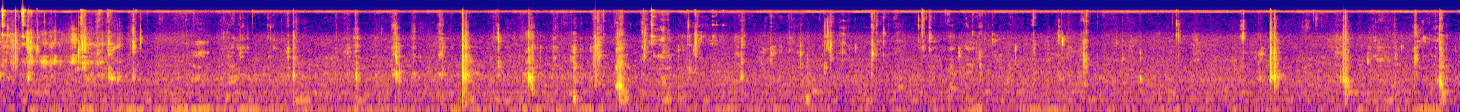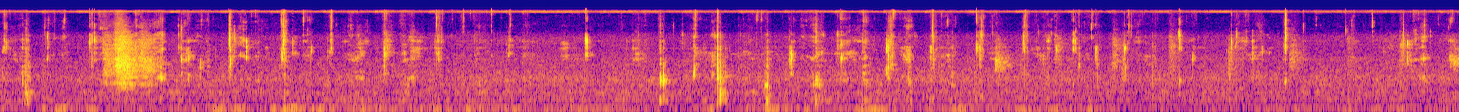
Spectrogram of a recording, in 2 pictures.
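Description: Close-miked chewing and crunching of clay, with many sharp crackles and clicks scattered through; one longer, louder crunch about halfway through.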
